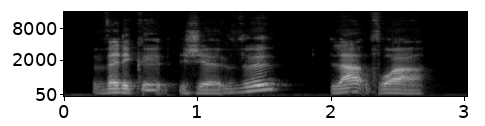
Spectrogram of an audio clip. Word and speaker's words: voir: To see in French is voir, voir. Voir. That's spelled V-O-I-R, voir.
